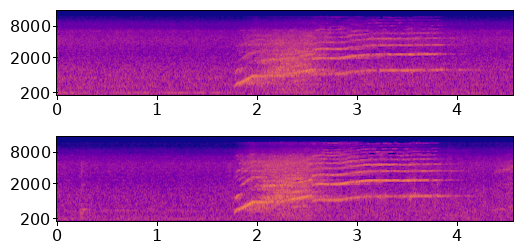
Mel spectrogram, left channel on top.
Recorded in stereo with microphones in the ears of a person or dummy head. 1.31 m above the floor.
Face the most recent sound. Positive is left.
turn(degrees=-45)  # may be behind; listen again after turning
